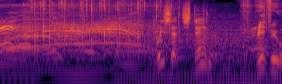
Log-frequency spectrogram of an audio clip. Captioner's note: crowd cheers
